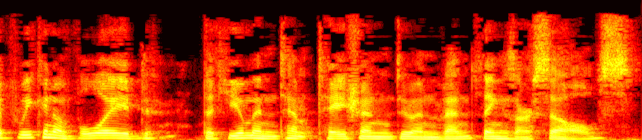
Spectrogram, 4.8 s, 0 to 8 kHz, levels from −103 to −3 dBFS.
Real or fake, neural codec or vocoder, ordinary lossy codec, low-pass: fake; codec, 16 kHz, 4 kbps, FunCodec, trained on LibriTTS, 50 frames a second; MP3, 32 kbps; 7.2 kHz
